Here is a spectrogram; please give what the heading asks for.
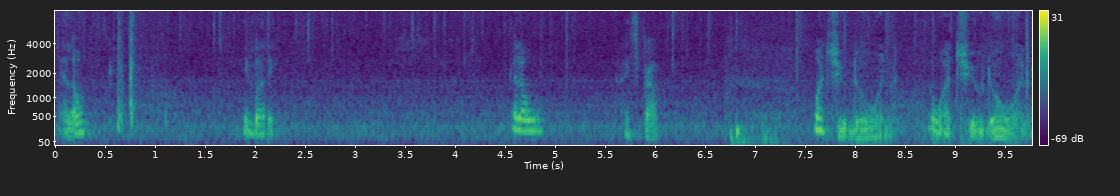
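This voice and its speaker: A man hosting an ASMR livestream, chatting gently and informally in a soft, breathy voice that often slips into a whisper, close to the microphone. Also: fairly high pitch, very animated, drawn-out words, long pauses, noisy background. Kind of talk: soft-spoken ASMR, casual live chat.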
